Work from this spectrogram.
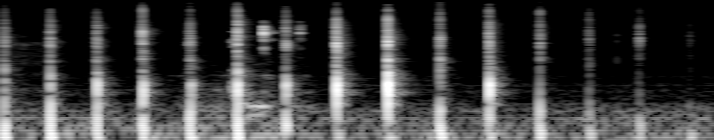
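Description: One person claps alone at a steady rhythm, about fourteen crisp separate claps, close and fairly quiet with no other sound between them.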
